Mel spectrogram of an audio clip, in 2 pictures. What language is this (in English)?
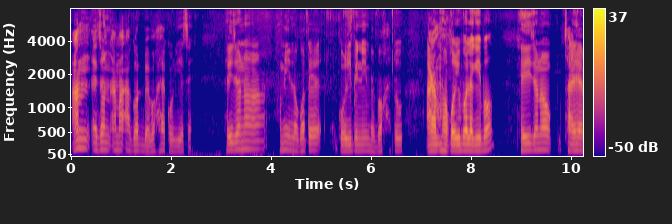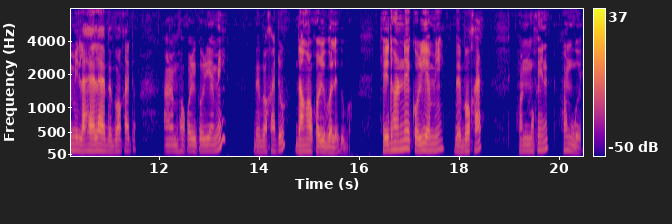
Assamese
